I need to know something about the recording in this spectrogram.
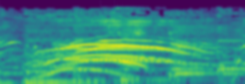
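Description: Several cartoon children's voices drawing out one long reaction together, rising and then falling in pitch, over background music.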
